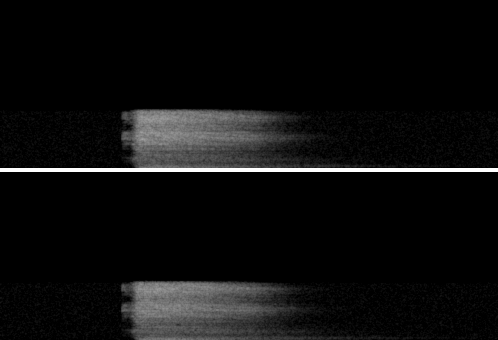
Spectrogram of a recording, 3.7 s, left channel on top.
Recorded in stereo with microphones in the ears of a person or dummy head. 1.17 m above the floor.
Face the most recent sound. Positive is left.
turn(degrees=-10)  # may be behind; listen again after turning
